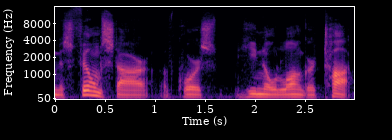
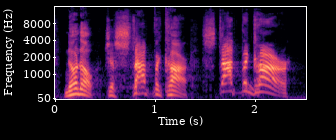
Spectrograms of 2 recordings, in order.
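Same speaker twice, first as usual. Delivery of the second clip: much higher and louder, desperate; panicked demand; 11 semitones higher, 7 dB louder than usual. Retold or imitated. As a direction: insist the car stops now. Bruce panicking in car.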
